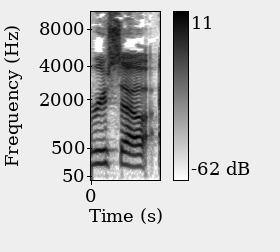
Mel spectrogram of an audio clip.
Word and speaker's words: Ruscio: It's Ruscio. You nailed it. – Dr. Ruscio.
